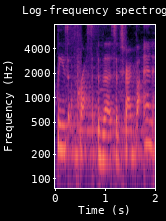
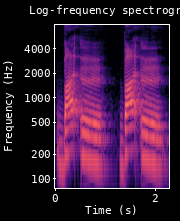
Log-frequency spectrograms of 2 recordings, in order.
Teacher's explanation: The T in button was not pronounced. It sounded like button, button. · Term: glottal stop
